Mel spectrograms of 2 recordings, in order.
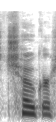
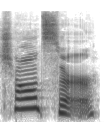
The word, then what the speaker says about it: Chaucer: But I don't get why I have to learn about all this choker stuff, anyways. Choker? Oh, Kenny, it's pronounced Chaucer.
